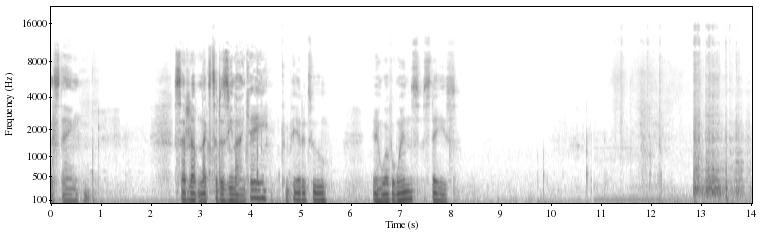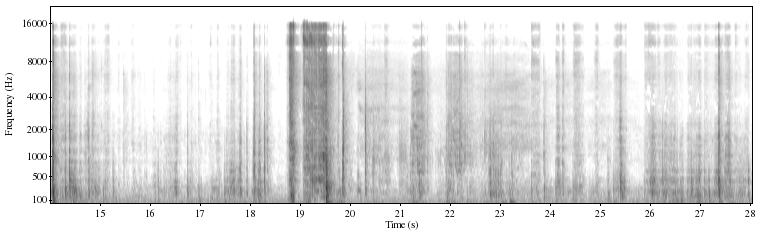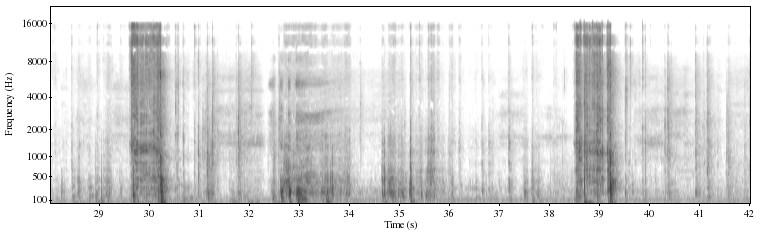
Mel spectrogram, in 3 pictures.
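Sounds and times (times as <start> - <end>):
hands rubbing cardboard: 22.7 - 30.4.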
